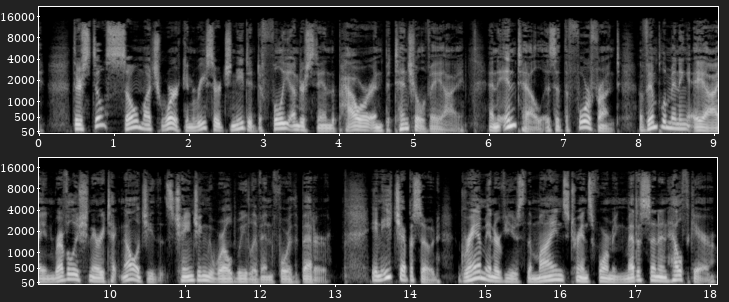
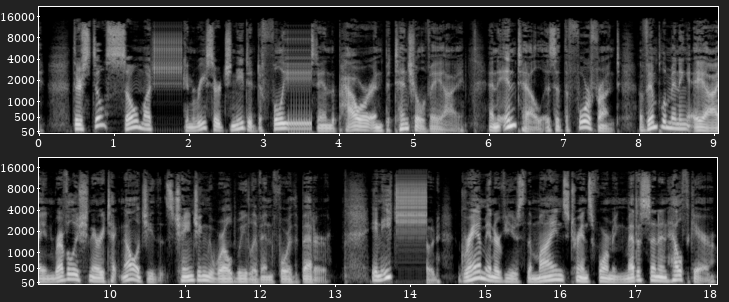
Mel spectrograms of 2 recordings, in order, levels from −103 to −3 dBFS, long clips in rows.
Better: first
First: none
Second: audio freezing; at 1.5 s, at 3.5 s and at 14 s

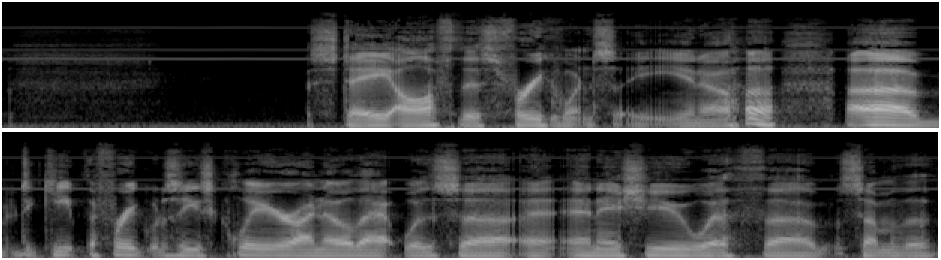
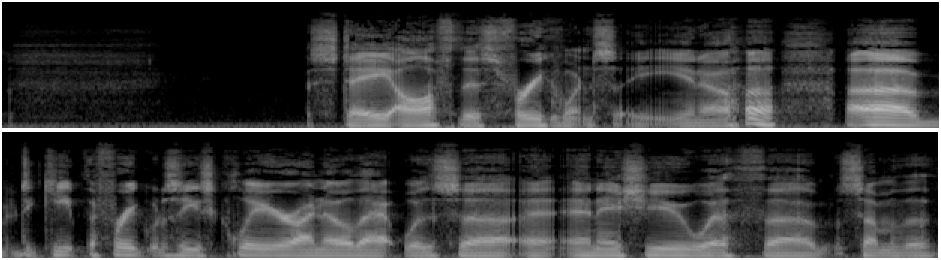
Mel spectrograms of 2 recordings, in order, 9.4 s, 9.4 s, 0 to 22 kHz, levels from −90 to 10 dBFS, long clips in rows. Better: second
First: high-pitched whine; faint; throughout; 3.5 kHz, 30 dB below the speech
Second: none

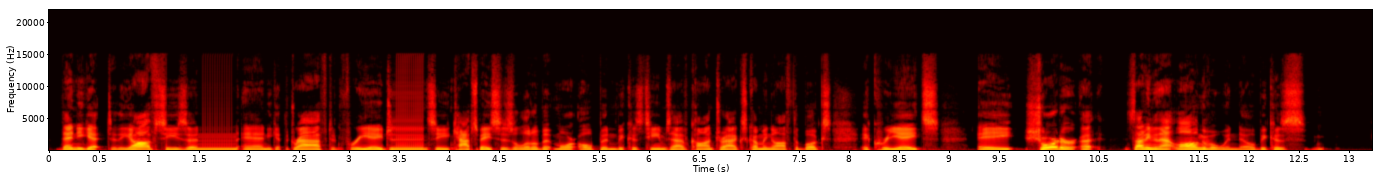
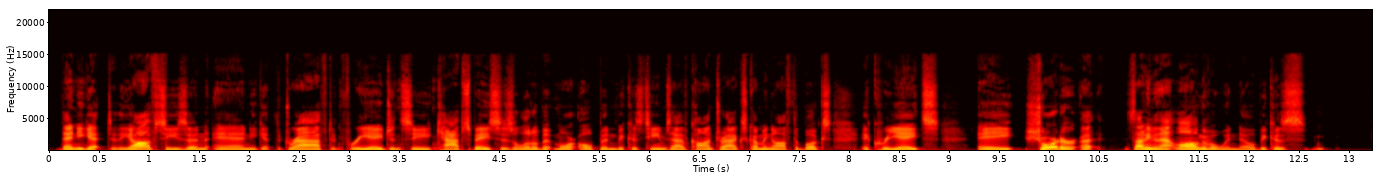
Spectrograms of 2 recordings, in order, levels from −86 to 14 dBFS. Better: second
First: audio freezing; at 1.5 s and at 3.5 s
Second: none

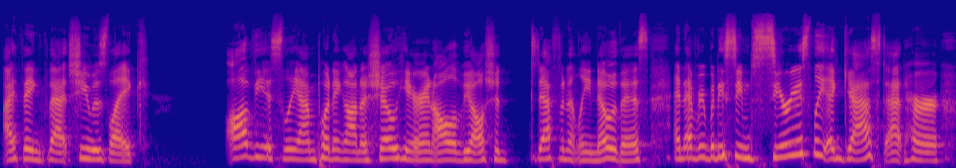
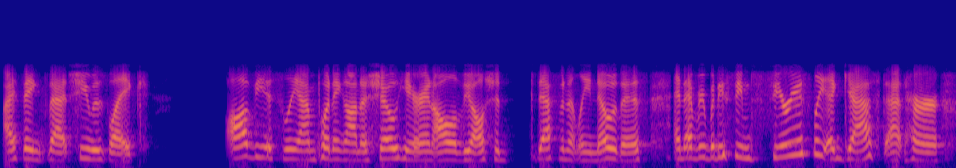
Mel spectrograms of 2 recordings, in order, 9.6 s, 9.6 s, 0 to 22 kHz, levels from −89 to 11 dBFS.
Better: first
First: none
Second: phone-call audio

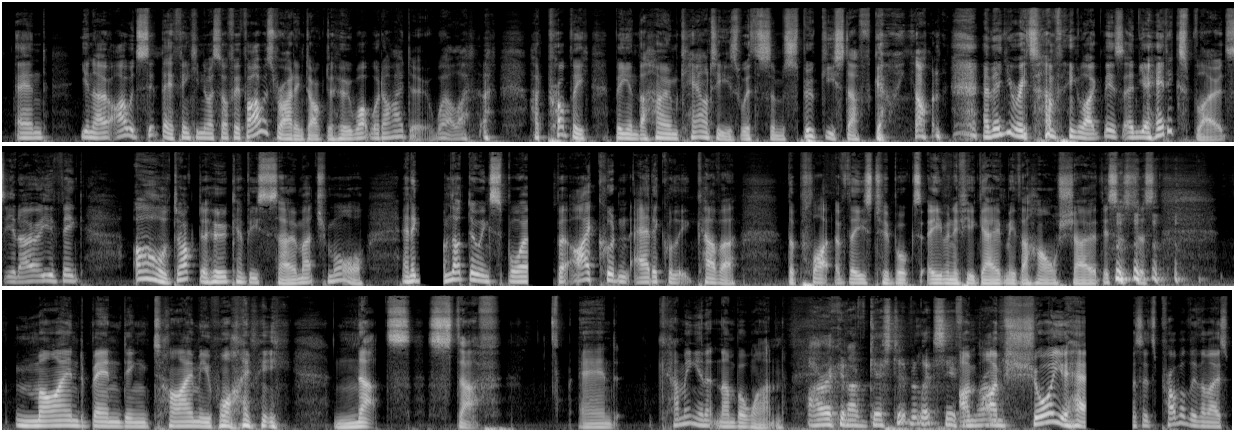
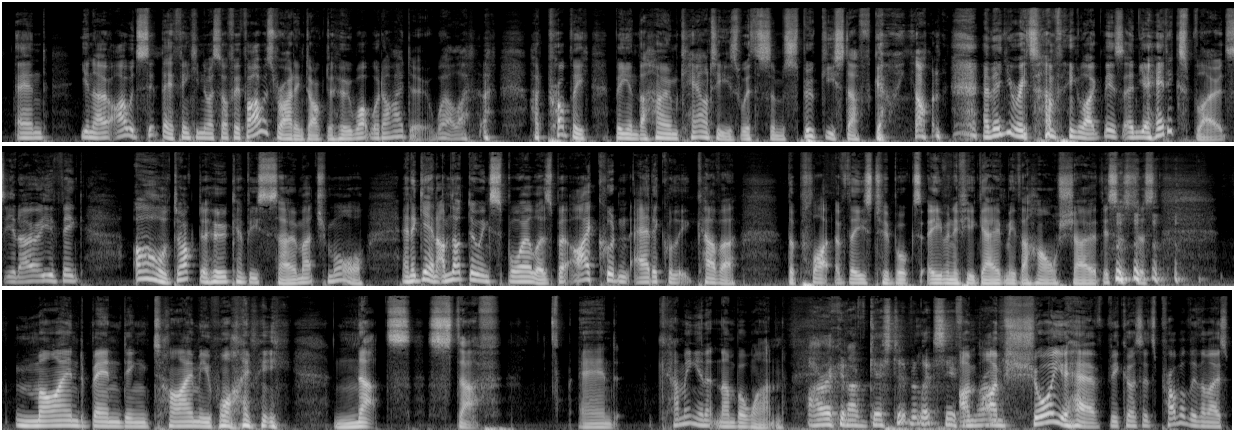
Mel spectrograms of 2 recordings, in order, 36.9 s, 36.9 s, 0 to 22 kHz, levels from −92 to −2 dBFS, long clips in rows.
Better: second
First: audio cutting out; at 17 s, at 18 s and at 35 s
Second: none

